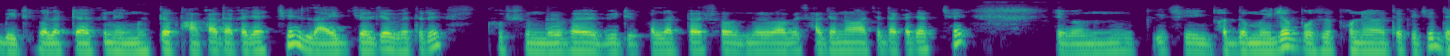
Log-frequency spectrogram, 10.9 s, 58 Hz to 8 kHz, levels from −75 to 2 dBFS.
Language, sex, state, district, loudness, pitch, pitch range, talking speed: Bengali, male, West Bengal, Dakshin Dinajpur, -19 LUFS, 95 Hz, 95-100 Hz, 175 wpm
